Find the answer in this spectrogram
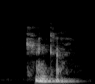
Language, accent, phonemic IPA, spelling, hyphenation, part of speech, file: English, Southern England, /ˈkæŋkə/, canker, can‧ker, noun / verb, LL-Q1860 (eng)-canker.wav
- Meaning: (noun) 1. A plant disease marked by gradual decay 2. A region of dead plant tissue caused by such a disease 3. A worm or grub that destroys plant buds or leaves; cankerworm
